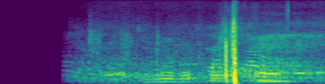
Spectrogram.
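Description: Retail store ambience: a low background murmur with faint voices, starting after a brief silence, then a single sharp knock near the end.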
